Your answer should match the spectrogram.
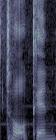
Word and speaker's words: Tolkien: Is it pronounced Tolkien? – Tolkien. I say Tolkien. – I say Tolkien. – Oh, mate, I think it is Tolkien. J.R. Tolkien, yeah, not Tolkien.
